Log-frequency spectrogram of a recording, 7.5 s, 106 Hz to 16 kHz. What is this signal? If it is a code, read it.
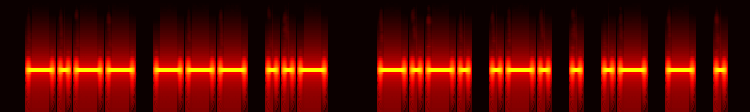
Morse code, heard as a keyed tone, about 15 wpm, 700 Hz. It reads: YOU CREATE
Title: Sentences from Top 1000 Words - Review Part 3 - 15wpm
